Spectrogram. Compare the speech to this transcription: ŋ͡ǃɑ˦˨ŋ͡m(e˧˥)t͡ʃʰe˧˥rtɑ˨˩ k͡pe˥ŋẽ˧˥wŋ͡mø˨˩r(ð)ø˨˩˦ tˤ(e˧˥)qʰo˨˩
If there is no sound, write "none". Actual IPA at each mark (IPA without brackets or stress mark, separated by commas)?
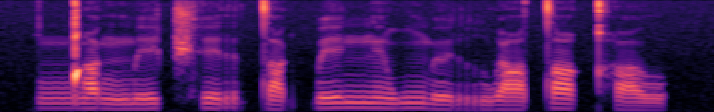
e˧˥, w, e˦˨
